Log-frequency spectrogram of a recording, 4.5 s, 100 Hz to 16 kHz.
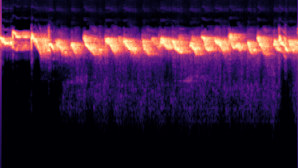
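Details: Oriental magpie-robin, a caged bird, during cold rainy weather on 13 June 2020: dense, high-pitched song of quick descending slurs in steady succession, with no pause and no other sounds.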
